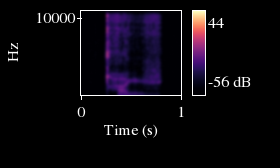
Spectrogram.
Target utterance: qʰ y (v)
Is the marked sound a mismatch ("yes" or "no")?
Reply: no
